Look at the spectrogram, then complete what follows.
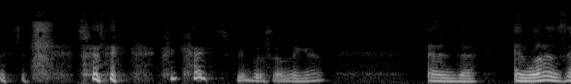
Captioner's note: laughing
